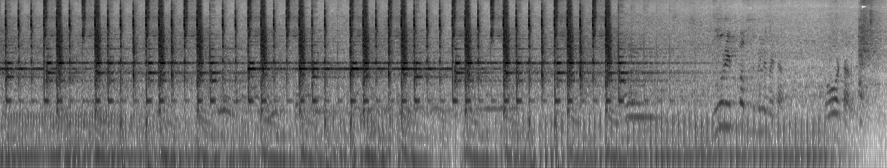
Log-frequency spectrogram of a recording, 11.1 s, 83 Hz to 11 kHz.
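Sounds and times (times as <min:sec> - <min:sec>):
music with drumbeat: 0:00.0 - 0:08.8
motorcycle engine idling: 0:00.0 - 0:11.0.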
